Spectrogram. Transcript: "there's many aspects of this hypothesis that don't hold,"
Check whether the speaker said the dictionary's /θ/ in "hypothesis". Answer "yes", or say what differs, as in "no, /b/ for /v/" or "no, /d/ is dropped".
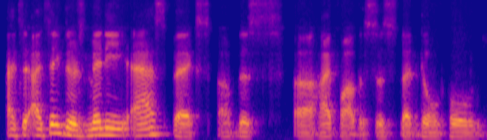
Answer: yes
